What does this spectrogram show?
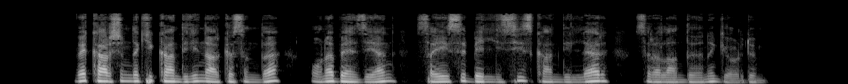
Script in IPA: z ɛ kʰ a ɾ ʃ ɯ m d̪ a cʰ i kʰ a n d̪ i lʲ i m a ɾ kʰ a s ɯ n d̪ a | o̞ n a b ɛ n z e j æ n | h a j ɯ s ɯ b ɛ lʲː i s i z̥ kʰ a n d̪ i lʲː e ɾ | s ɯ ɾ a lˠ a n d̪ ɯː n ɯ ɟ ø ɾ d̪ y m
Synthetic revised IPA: v ɛ kʰ a ɾ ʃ ɯ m d̪ a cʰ i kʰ a n d̪ i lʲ i n a ɾ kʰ a s ɯ n d̪ a | o̞ n a b ɛ n z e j æ n | s a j ɯ s ɯ b ɛ lʲː i s i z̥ kʰ a n d̪ i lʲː æ ɾ | s ɯ ɾ a lˠ a n d̪ ɯː n ɯ ɟ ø ɾ d̪ y m

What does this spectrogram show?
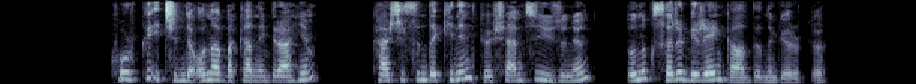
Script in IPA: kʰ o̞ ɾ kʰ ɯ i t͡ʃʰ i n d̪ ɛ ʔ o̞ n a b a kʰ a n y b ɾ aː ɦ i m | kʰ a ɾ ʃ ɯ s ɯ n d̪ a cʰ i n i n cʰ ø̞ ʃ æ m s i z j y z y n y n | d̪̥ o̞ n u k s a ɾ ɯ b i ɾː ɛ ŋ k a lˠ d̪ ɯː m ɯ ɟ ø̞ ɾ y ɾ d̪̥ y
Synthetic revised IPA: kʰ o̞ ɾ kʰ u i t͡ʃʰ i n d̪ ɛ ʔ o̞ n a b a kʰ a n i b ɾ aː ɦ i m | kʰ a ɾ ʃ ɯ s ɯ n d̪ a cʰ i n i n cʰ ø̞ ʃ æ m s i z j y z y n y n | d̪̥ o̞ n u k s a ɾ ɯ b i ɾː ɛ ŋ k a lˠ d̪ ɯː n ɯ ɟ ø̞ ɾ y ɾ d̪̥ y

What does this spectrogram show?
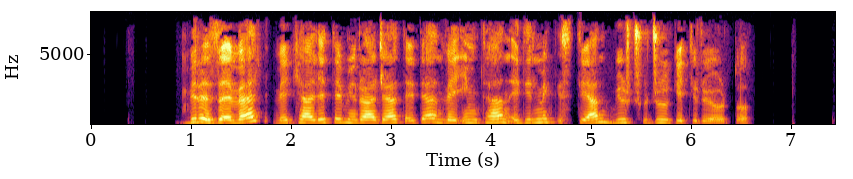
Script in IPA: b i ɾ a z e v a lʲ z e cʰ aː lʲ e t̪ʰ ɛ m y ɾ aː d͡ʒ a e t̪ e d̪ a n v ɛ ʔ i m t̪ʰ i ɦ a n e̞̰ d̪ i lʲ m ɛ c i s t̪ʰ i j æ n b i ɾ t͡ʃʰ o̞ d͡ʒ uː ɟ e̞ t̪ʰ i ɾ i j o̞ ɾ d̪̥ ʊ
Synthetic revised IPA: b i ɾ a z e v æ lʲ v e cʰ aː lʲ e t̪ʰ ɛ m y ɾ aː d͡ʒ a a t̪ e d̪ æ n v ɛ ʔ i m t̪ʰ i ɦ a n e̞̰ d̪ i lʲ m ɛ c i s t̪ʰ i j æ n b i ɾ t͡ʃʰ o̞ d͡ʒ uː ɟ e̞ t̪ʰ i ɾ i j o̞ ɾ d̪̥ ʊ

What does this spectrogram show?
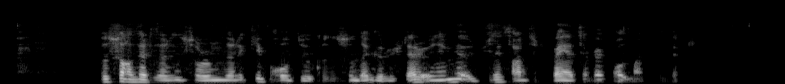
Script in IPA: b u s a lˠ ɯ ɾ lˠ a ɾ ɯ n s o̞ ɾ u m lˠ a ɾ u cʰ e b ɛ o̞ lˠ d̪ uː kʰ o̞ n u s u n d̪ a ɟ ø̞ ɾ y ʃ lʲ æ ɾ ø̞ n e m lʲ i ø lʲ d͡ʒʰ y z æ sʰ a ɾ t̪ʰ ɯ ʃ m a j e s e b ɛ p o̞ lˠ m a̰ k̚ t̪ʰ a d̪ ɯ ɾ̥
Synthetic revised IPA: b u s a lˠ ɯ ɾ lˠ a ɾ ɯ n s o̞ ɾ u m lˠ a ɾ ɯ cʰ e b i o̞ lˠ d̪ uː kʰ o̞ n u s u n d̪ a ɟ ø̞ ɾ y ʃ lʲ æ ɾ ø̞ n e m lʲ i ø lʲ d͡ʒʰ y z ɛ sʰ a ɾ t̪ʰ ɯ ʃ m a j a s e b ɛ p o̞ lˠ m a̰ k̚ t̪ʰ a d̪ ɯ ɾ̥

